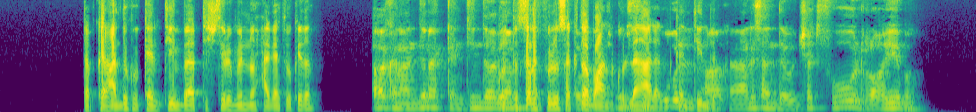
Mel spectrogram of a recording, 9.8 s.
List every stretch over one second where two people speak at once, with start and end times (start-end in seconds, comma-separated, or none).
5.0-7.2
